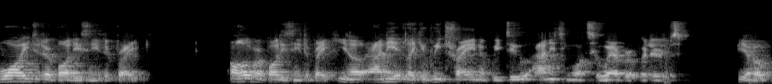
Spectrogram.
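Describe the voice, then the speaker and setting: Speaking at a fairly quick pace, a man talks in a Dublin accent. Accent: Irish (Dublin). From Dublin, Ireland. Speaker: sports specialist and radio host. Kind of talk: podcast interview answer. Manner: casual, conversational.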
